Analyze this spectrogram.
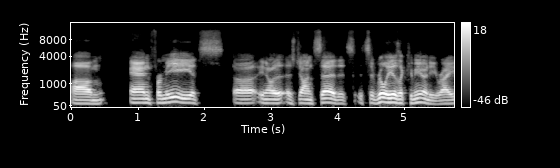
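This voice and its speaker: A man's medium-pitched voice with ordinary pitch variation, a normal speaking voice, over a quiet background. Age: 60s. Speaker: retired corporate manager turned online entrepreneur. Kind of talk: testimony.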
